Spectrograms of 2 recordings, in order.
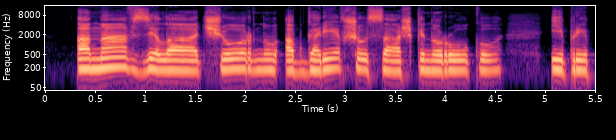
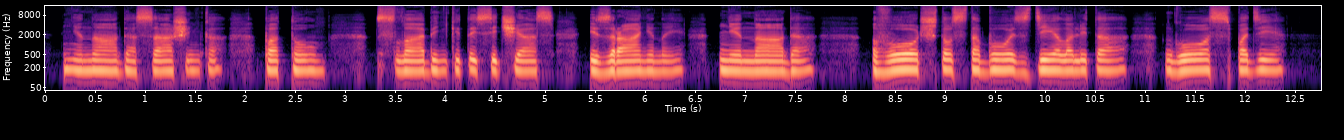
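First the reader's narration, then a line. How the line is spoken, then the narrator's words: Soft murmuring woman. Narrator (Russian): Зина пришептывая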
